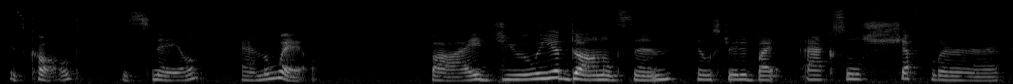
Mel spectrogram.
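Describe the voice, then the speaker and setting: A woman presenting a children's storytime, reading a picture book aloud in an expressive, deliberate manner. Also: mid-range voice.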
